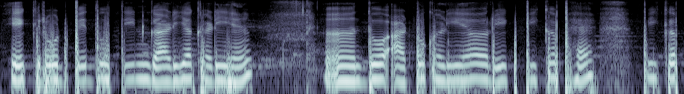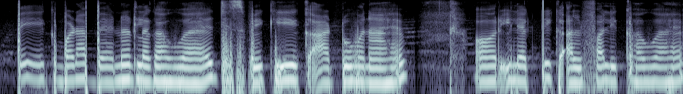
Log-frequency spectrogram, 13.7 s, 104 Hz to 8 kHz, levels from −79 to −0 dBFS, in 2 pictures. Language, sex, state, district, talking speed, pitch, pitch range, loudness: Hindi, female, Bihar, Sitamarhi, 160 wpm, 190 Hz, 185-205 Hz, -15 LUFS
